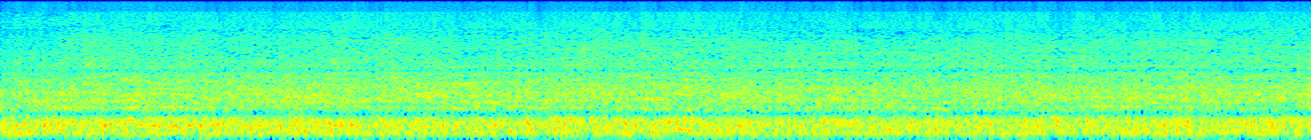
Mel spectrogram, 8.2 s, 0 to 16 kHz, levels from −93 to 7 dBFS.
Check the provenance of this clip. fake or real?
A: fake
